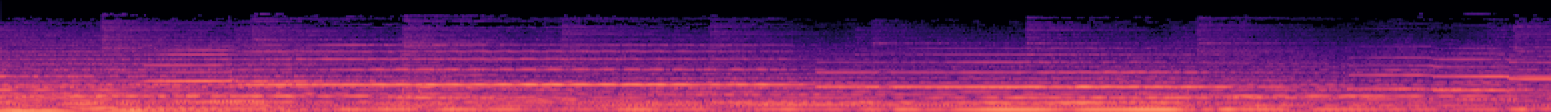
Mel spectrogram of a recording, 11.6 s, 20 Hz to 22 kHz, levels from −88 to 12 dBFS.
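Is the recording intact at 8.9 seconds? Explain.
No, not quite. From 8.85 to 8.93 s there's a burst of DAB burbling: bit errors slipped past error correction and put short blips of noise into individual sub-bands. Underneath, the whole clip has MP2 compression, likely from a low rate around 80 kbps, so it sounds dull and plainly gurgly with upper bands dropping out.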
